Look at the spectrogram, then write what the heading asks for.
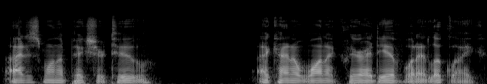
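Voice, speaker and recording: A man's voice: sits low, little pitch movement, normal speed, creaky. A man voicing a playful, slightly insecure male werewolf in an ASMR story. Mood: jealous. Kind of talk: character dialogue in an ASMR story.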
